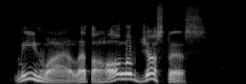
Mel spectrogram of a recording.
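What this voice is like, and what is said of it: Super Friends narrator impression. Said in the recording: “reminds me of like the Super Friends narrator ... just change the intonation of the voice”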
